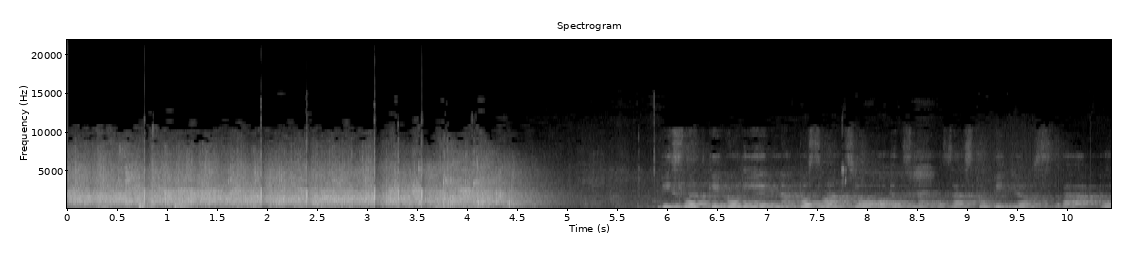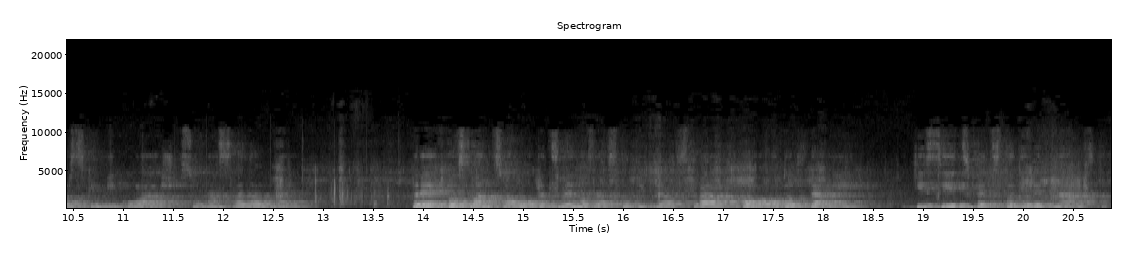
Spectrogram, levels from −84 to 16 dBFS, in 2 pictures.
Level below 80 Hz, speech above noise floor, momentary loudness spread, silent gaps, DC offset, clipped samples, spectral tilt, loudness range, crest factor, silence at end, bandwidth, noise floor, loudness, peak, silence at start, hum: -58 dBFS; 20 dB; 19 LU; none; under 0.1%; under 0.1%; -3.5 dB/octave; 17 LU; 24 dB; 0 s; 14.5 kHz; -49 dBFS; -20 LUFS; 0 dBFS; 0 s; none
